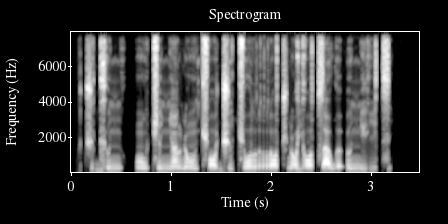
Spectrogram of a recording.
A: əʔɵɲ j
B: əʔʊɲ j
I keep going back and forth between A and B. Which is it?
A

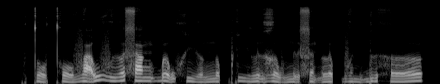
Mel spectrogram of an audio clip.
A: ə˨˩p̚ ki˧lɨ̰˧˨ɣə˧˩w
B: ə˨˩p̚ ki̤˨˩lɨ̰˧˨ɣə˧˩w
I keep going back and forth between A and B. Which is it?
B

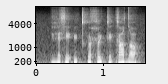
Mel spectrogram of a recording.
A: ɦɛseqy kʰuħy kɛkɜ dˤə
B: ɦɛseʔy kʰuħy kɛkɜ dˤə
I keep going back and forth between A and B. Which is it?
B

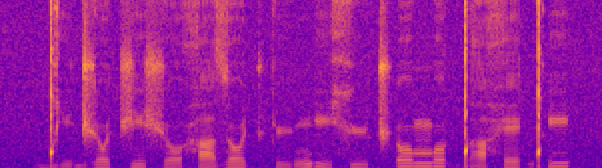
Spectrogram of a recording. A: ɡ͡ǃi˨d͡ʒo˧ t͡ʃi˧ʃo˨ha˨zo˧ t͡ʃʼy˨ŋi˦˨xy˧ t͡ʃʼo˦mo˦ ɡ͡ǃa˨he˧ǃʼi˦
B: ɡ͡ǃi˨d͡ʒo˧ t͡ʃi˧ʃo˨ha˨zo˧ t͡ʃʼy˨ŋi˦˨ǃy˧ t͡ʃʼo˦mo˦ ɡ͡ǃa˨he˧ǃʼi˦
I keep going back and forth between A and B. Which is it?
A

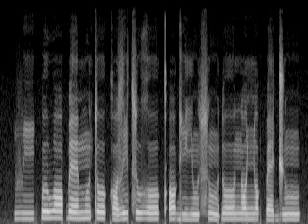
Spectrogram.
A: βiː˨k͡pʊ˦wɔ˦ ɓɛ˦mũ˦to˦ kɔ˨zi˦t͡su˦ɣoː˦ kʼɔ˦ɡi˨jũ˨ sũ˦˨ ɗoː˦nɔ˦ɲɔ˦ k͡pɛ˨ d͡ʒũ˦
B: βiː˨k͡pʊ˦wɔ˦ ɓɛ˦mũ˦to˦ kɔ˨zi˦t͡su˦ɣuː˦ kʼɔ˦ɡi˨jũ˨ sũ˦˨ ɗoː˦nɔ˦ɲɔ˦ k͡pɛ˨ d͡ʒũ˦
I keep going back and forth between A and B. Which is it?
A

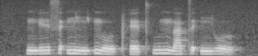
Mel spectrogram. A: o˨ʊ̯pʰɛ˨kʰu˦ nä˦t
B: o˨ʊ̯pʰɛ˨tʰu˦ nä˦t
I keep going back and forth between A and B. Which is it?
B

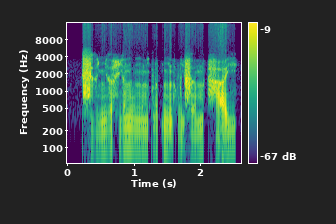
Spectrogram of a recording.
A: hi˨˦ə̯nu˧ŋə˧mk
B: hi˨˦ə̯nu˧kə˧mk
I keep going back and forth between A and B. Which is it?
A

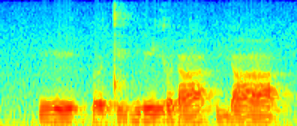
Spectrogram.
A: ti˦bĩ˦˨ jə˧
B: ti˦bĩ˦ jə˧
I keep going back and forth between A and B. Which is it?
B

